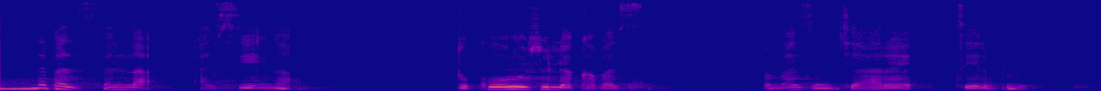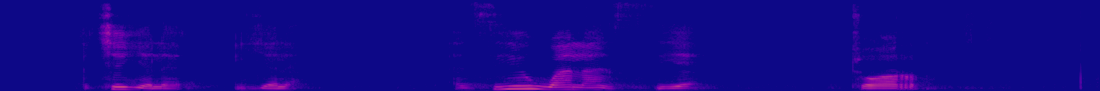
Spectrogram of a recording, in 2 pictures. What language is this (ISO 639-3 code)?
dga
